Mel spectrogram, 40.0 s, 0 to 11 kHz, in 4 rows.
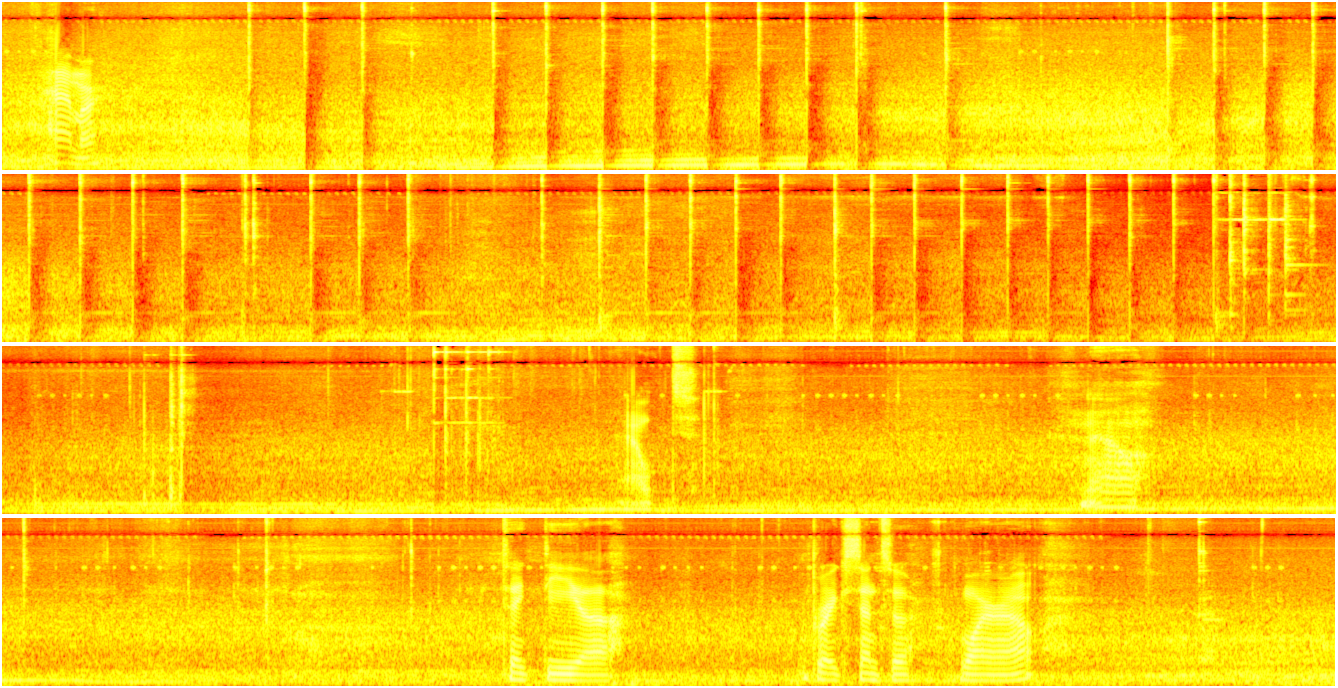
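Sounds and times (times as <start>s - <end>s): hammer tapping steel punch: 3.6s - 7.3s, 8.7s - 13.4s, 14.0s - 19.9s
metallic ringing clink: 14.5s - 21.6s, 22.8s - 24.0s, 25.1s - 25.6s, 39.0s - 39.6s.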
